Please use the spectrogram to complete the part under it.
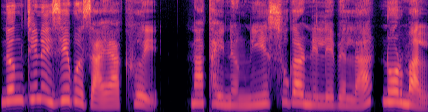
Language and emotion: Bodo, surprised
